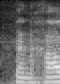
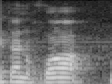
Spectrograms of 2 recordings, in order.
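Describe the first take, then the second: First: تنخواہ said as "tankha", with no w sound; silent waw. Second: تنخواہ said as "tankhwa", with the w heard; sounded waw. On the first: Teacher giving the spoken form, تنخواہ said "tankha" with silent waw. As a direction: drop the waw in تنخواہ: "tan-khaa". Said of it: "تنخواہ بولتے ہیں". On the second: Teacher showing the form not spoken, تنخواہ with audible w, "tankhwa". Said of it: "واو کا جو تلفظ ہے وہ یہاں نہیں ہو پا رہا". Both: Shown as a demonstration.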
